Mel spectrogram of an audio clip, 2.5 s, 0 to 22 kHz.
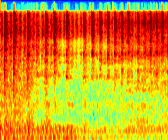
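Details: Murray 8hp snowblower, Tecumseh engine, sat all summer, bad fuel suspected, no-start fixed by carb cleaning: now starts and settles into a steady but fast idle; runs well but idle too high, to adjust at screw or governor arm.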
